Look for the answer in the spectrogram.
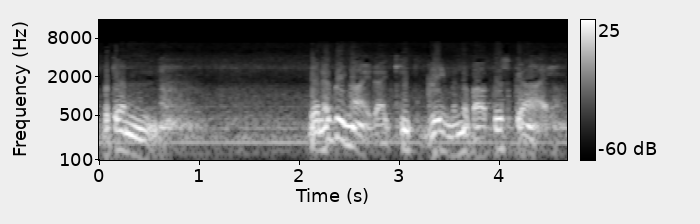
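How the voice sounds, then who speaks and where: Blunt, uneasy man, swooping pitch, tinny radio. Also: very animated. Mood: earnest confiding. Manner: streetwise, halting, defensive, colloquial speech. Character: blunt, uneasy rich man confiding in his psychiatrist. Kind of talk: old-time radio drama acting. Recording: tinny, noisy old radio broadcast.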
